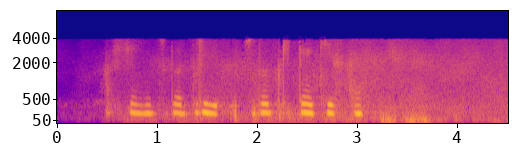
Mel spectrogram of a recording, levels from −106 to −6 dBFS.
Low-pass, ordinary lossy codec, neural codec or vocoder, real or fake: 7.2 kHz; AAC, 16 kbps; codec, 24 kHz, 0.9 kbps, WavTokenizer, large speech release; fake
